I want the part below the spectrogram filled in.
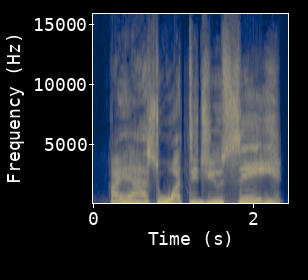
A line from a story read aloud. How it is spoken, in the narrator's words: Nana bellowed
